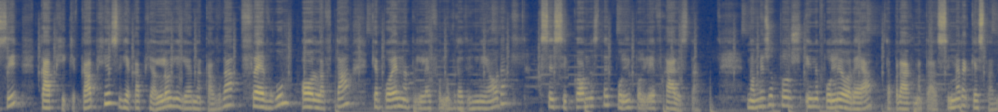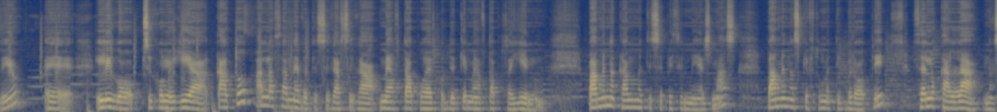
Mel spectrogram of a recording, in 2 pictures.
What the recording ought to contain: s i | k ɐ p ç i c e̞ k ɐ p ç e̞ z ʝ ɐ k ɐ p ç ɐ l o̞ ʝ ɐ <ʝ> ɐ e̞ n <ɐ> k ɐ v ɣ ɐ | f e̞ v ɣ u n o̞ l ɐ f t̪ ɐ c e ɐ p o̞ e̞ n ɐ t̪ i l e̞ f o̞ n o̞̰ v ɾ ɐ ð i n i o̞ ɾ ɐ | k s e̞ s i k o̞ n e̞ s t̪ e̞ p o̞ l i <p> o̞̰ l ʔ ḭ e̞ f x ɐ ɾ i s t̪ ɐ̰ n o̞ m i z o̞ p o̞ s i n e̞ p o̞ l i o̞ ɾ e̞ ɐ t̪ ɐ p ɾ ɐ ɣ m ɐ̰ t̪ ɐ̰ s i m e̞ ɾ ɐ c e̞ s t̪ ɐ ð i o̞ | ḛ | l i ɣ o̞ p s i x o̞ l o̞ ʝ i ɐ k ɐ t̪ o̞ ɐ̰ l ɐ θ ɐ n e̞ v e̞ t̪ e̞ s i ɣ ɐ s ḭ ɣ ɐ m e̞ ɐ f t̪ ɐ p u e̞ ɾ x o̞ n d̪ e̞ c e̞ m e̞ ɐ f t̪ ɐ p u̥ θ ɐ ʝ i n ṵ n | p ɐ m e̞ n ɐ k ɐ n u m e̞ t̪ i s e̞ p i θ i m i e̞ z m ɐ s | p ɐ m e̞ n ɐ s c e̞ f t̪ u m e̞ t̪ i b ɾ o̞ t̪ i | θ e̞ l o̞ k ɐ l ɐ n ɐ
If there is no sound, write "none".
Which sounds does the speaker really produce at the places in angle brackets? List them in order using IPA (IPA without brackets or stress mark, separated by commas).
ʝ, ɐ, p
